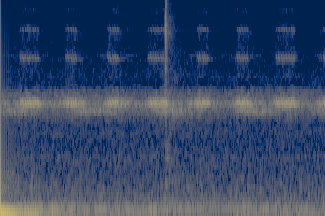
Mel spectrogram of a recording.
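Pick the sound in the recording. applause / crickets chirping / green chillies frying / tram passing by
crickets chirping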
